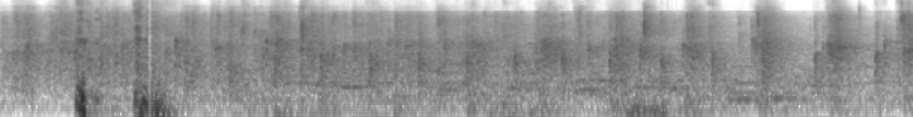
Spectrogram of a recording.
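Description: Scattered applause from an audience at a health product talk, with a few sharp thumps early on and then moderate, uneven clapping.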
